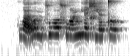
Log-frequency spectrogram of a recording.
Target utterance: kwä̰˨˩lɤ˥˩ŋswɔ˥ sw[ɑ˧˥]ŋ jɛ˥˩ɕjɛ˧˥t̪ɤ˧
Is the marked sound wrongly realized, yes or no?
no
